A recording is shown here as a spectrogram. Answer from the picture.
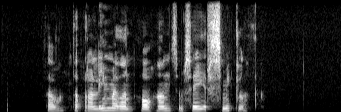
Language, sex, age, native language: Icelandic, male, 20-29, Icelandic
